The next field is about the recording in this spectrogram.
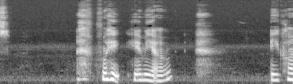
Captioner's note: laughs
